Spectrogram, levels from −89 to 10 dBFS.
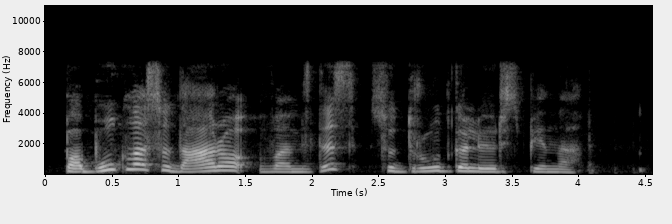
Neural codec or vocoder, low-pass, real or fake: none; 7.2 kHz; real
